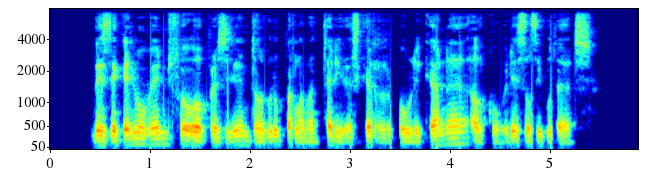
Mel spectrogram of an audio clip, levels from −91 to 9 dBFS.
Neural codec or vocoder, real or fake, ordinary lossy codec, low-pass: none; real; Opus, 64 kbps; 7.2 kHz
